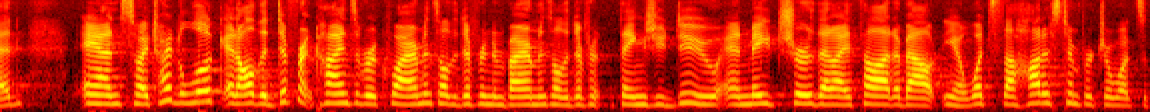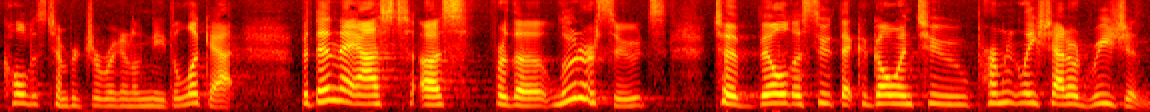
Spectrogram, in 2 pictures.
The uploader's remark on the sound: In this conversation from the Future of Everything festival in May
